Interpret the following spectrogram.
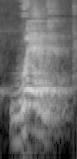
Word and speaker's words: women: Women. And the second E gets the schwa. It's very unstressed and quick.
